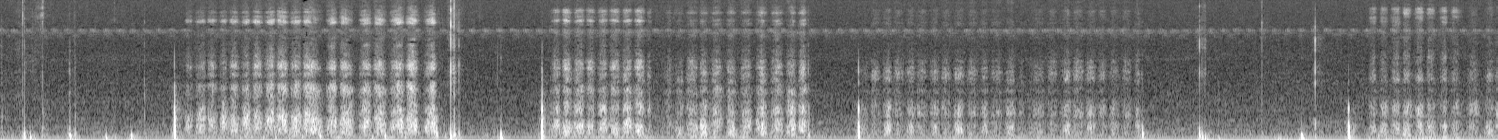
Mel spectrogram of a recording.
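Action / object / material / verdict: scrape / tablet glass screen with matte plastic film, stylus / plastic film / none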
